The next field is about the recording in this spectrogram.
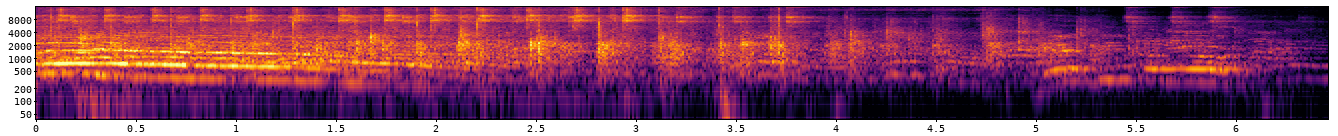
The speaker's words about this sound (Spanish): Fuerte el aplauso y grito de alabanza a la gloria de Jehová.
